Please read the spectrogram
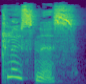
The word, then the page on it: closeness: British English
